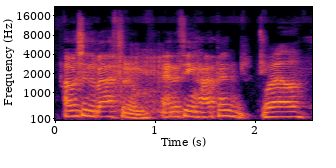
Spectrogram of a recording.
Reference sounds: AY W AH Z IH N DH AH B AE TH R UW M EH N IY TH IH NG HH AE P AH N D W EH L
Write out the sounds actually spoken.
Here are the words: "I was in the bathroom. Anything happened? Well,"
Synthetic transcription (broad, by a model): AY W AH Z IH N DH AH B AE TH R UW M EH N IY TH IH NG HH AE P AH N D W EH L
